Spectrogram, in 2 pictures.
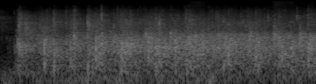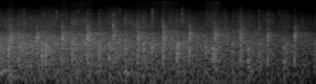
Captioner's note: applause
